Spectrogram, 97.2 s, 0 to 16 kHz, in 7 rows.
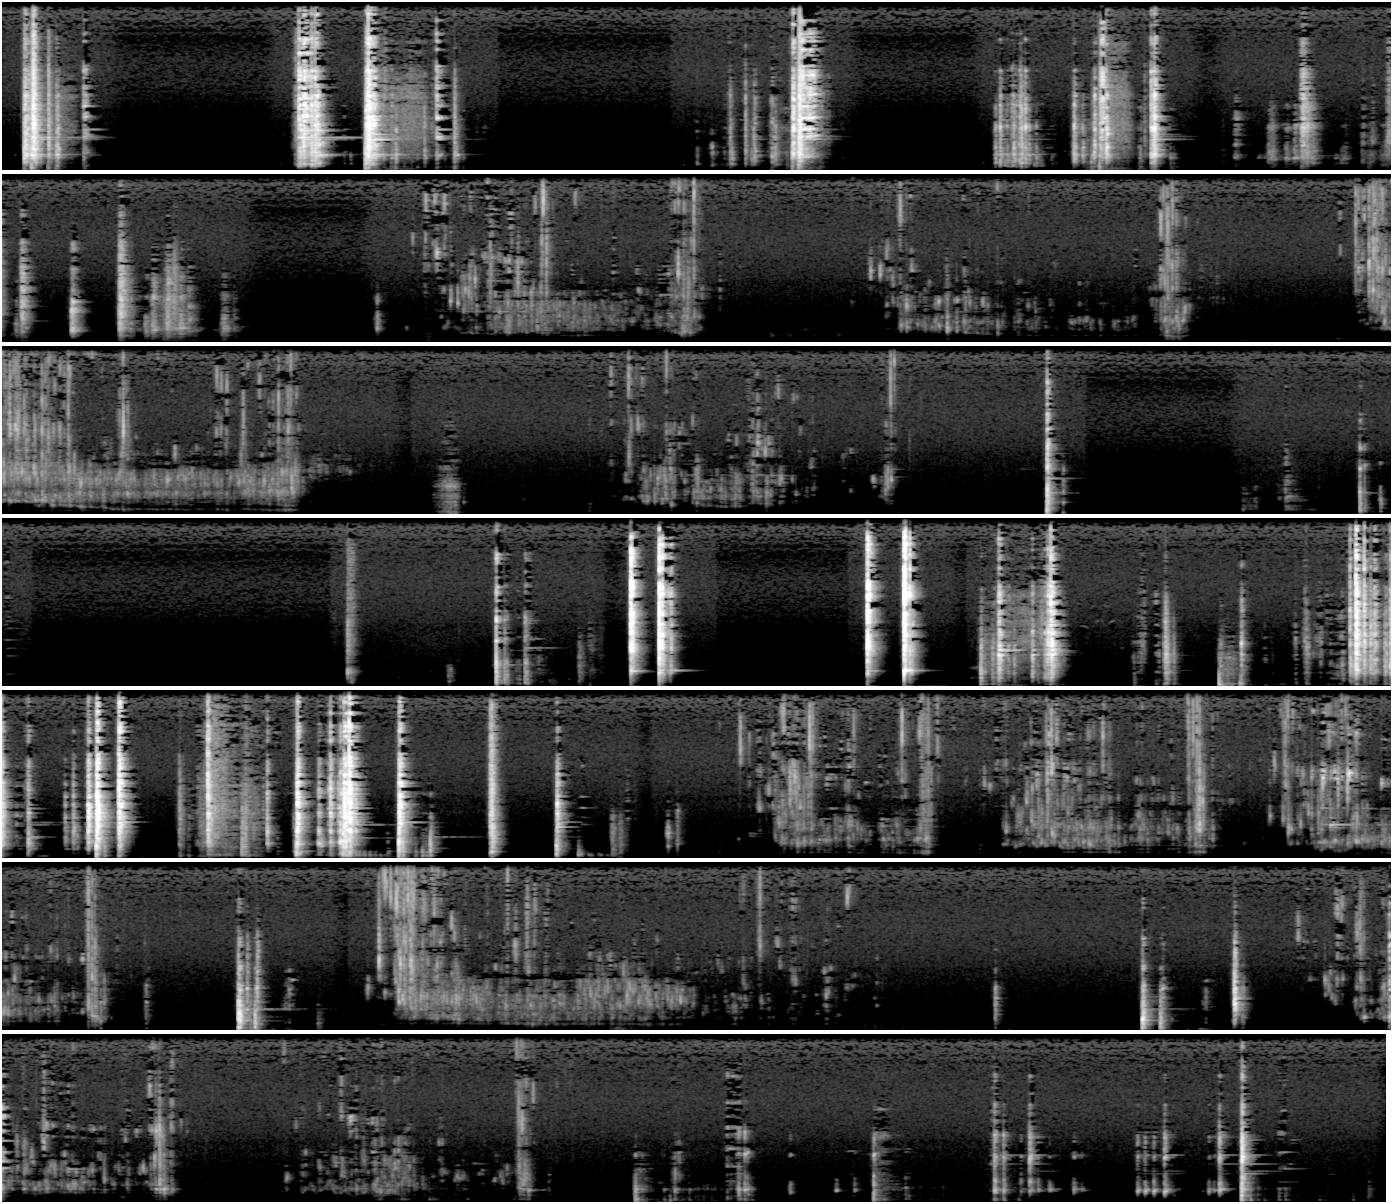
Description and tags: Serving coffee or tea - Bluebird 104-111
Putting cups down. Pouring into cups. At 0:40, taking a sip. At 0:48, chinking cups together to go ‘cheers’.
Original stereo Foley recorded summer 2021 in London and Essex, UK for Bluebird using paired Rode NTG-2 microphones.
Bluebird is a new, original, full-cast mystery/thriller audio drama series. A writer and his student probe the curious history of a remote English village: a burglar shot dead; an unaccountable tragedy on the train tracks; and the remnants of Cold War psychological experiments.
chinking, coffee, cups, pouring, serving, sip, tea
